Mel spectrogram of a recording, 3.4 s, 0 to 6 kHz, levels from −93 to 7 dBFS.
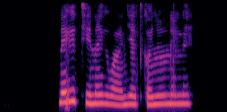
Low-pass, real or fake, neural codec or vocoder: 5.4 kHz; fake; codec, 24 kHz, 3.1 kbps, DualCodec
